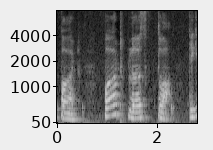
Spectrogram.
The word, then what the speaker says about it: क्त्वा: कि त्वा का सिर्फ त्वा बचता है। ठीक है, आप प्रत्यय लिखोगे त्वा, मतलब क यहाँ साइलेंट है, त्वा, मगर बचेगा त्वा। तो कैसे होगा?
